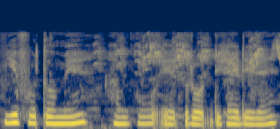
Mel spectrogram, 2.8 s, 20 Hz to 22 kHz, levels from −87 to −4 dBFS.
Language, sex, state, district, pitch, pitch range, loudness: Hindi, female, Arunachal Pradesh, Longding, 205 Hz, 190-220 Hz, -16 LUFS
